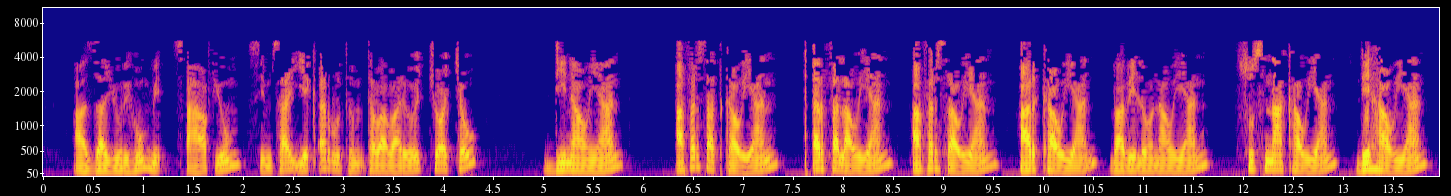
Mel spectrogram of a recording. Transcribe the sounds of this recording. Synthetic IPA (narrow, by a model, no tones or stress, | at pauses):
ʔa̰zːaʒuɾiɦumsʼəhafiumsimsajːɛkʼərːut̪ʰɨmt̪ʰəβaβaɾiwo̞t͡ʃːwat͡ʃːɛw | d̪inawijan | ʔafəɾsat̪kʰawijan | t̪ʼəɾfəlawijanʔafəɾsawijanʔaɾkʰawijanbaβilo̞nawijan | susnakʰawijand̪eɦawijan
